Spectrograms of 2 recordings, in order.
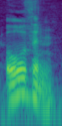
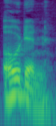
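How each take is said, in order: First: The middle consonant is a th sound. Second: The middle consonant is a d sound. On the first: The speaker calls it right. "There's a T H sound in there" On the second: The speaker calls it wrong. "The Norse didn't call their god Odin"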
